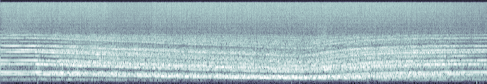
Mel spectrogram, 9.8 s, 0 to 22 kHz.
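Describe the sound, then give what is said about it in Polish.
A loud civil defense alarm siren in Puławy wails steadily, its pitch slowly sliding down and then rising again in a long modulated sweep, a 3-minute modulated signal announcing an alarm, with no voices present. “Jeden to jest modulowany dźwięk syreny w okresie 3 minut, który wiąże się z tym, że jest ogłoszenie jakiegoś alarmu.”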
